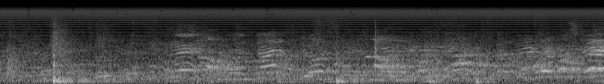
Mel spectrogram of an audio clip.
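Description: Indistinct chatter of spectators' voices, with a few dull thuds, the loudest about half a second in.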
